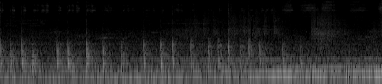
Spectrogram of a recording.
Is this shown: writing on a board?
yes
